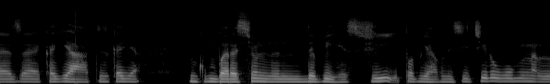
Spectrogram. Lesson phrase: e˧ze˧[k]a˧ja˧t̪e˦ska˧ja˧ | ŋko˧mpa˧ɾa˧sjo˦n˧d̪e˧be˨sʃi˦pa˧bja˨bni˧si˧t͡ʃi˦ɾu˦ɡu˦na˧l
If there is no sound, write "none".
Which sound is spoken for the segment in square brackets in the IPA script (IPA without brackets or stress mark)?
k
